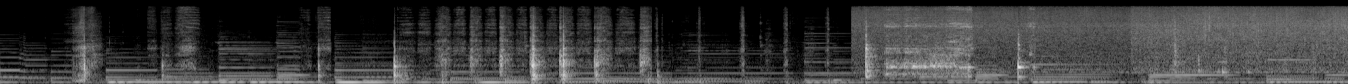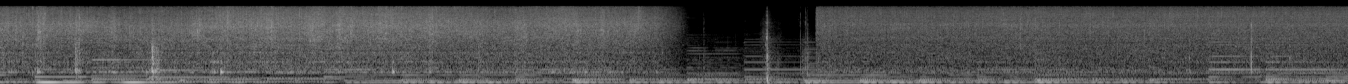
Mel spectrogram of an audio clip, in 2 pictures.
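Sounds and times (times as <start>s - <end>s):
vegetables sizzling in oil: 8.5s - 20.4s, 21.6s - 26.9s.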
